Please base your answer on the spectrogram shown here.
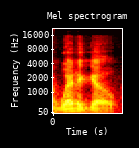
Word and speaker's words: Wendigo: Is with the wendigo or the wedigo, as it's pronounced by the Algonquin people or the Cree.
